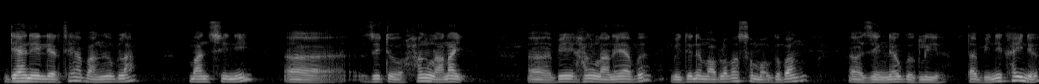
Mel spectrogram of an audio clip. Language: Bodo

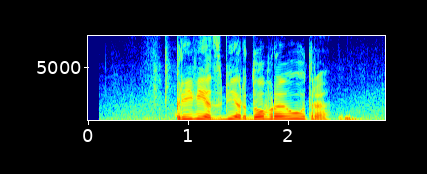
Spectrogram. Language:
Russian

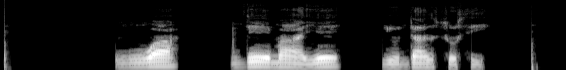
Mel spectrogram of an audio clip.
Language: Baatonum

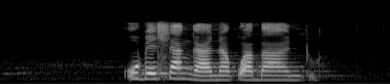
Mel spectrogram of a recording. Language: South Ndebele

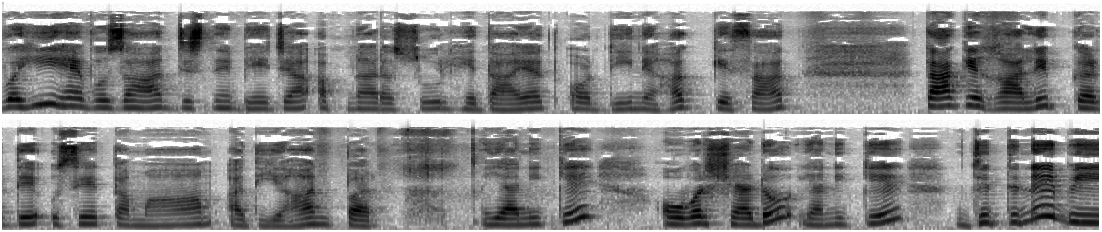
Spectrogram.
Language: Urdu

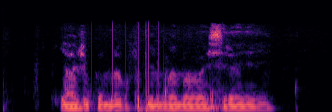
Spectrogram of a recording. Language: Kinyarwanda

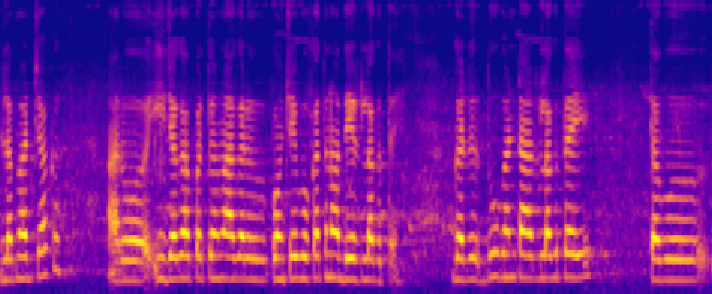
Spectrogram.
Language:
Maithili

